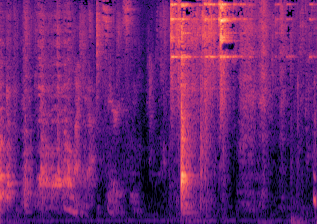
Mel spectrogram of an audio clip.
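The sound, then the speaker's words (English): A female dog rummages into something, producing a couple of sharp clattering, rustling bursts of objects being knocked about, following a stretch of muffled voice sounds. “She's a bad, bad, bad dog.”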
